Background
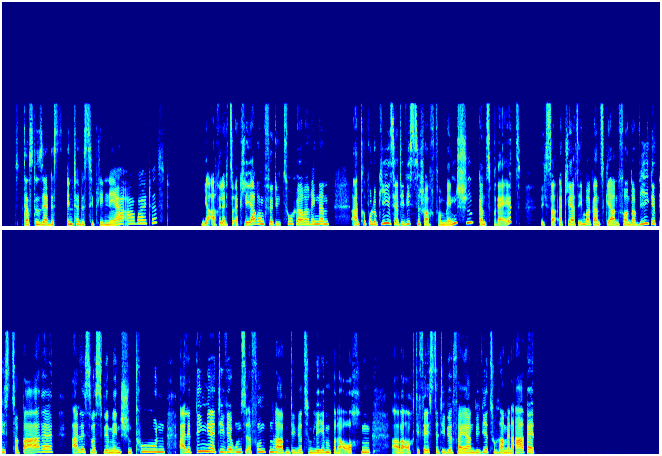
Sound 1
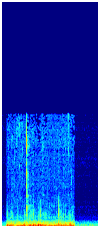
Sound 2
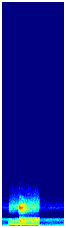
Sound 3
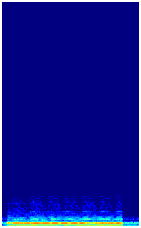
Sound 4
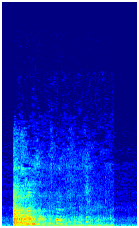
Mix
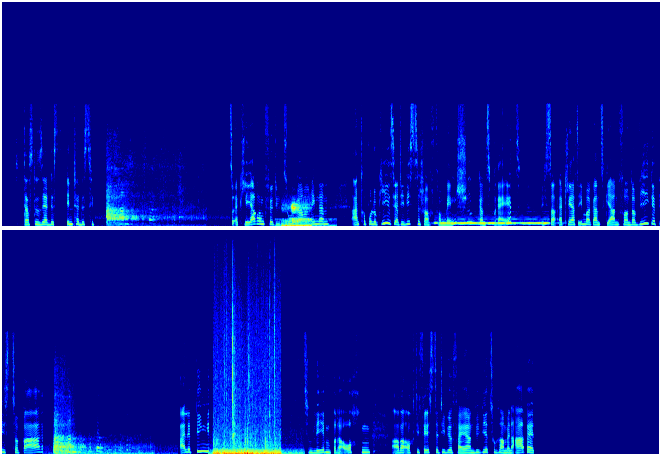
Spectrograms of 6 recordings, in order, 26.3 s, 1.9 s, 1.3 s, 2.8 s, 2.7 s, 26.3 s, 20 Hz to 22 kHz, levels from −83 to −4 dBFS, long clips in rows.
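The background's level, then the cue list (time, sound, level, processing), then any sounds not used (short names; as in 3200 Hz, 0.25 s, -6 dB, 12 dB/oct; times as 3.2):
background -18 dB
1.86 replace with 4 -17 dB + resonant low shelf 670 Hz -10.5 dB, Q 3
5.45 add 2 -10.5 dB
8.54 add 3 -10.5 dB + HPF 310 Hz 24 dB/oct
13.97 replace with 4 -13.5 dB + Wiener smoothing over 15 samples
17.29 replace with 1 -3.5 dB + noise-modulated delay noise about 1700 Hz, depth 0.035 ms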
